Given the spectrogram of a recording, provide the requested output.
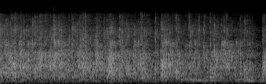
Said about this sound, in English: Come on, everybody. Let's clap if we're going to clap a little bit.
